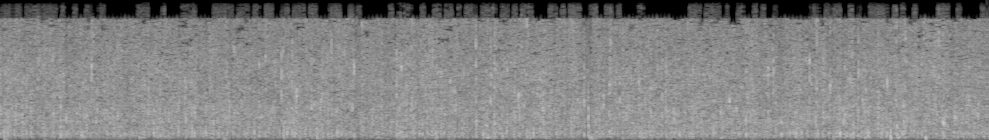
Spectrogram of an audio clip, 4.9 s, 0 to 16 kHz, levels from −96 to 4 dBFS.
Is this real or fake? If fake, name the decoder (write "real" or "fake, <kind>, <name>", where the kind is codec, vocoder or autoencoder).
real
